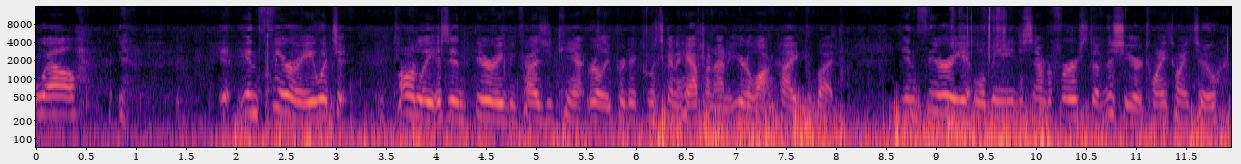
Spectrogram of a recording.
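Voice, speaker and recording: Loud background noise runs under a woman speaking at a moderate pace. Her speech has long, frequent pauses, and the sound is dry with no echo. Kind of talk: interview answer. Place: waterside. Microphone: phone near.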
